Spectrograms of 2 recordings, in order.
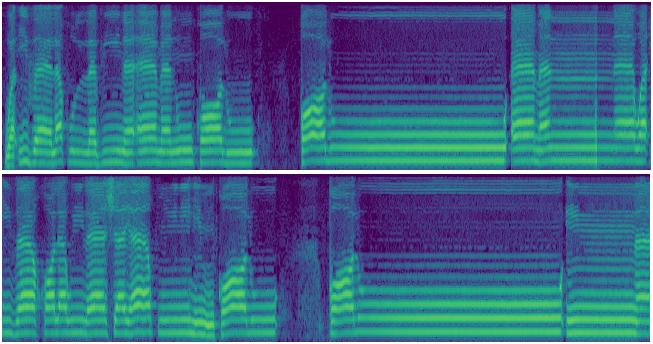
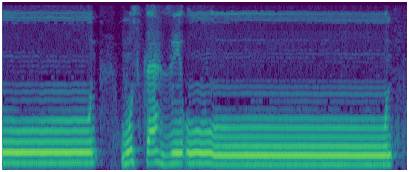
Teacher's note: طيب ولو أنا وصلت آمنوا وآمنا بستة، يبقى ماليش في مستهزئون إلا ست حركات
